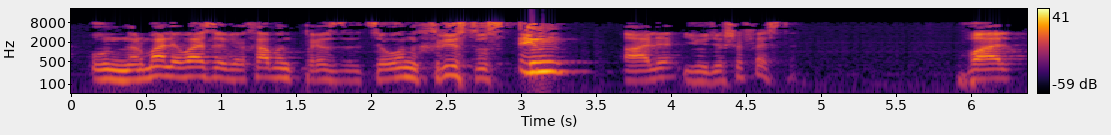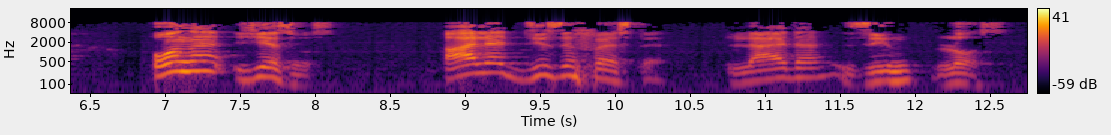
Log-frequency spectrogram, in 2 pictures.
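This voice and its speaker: A man preaching in a non-native, foreign-accented voice, halting and simply phrased, with emphatic repetition. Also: a little high. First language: not German. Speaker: guest preacher. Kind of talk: sermon-like teaching talk to a congregation.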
